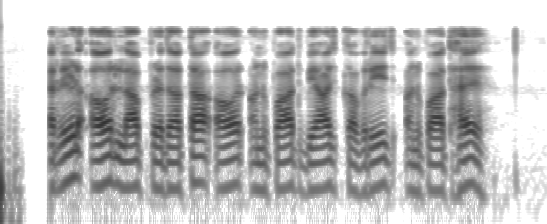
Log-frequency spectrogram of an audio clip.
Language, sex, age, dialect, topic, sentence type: Hindi, male, 18-24, Awadhi Bundeli, banking, statement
